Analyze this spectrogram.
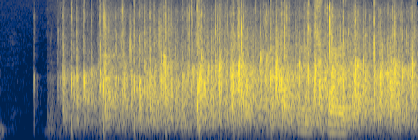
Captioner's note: applause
